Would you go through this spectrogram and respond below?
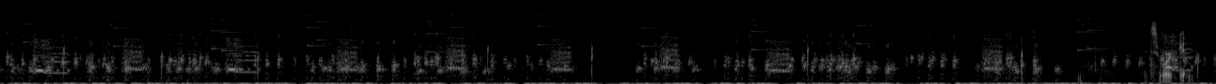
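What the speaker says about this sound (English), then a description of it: "But we do have a couple of adult chicken here." Chickens in the video game Minecraft cluck in short, repeated bursts that run steadily through the whole stretch at moderate volume, with a brief sharper sound near the end.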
